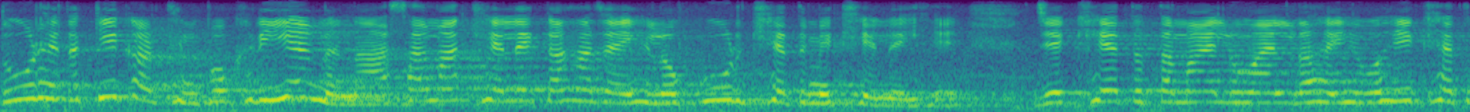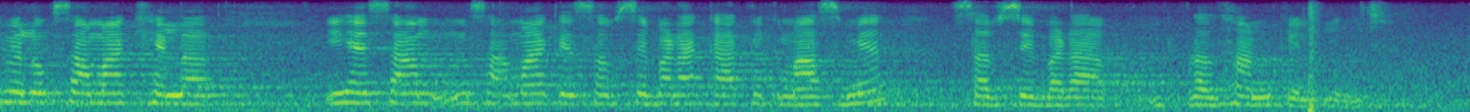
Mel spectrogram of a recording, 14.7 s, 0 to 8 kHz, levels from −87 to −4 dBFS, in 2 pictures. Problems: background sounds at intervals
